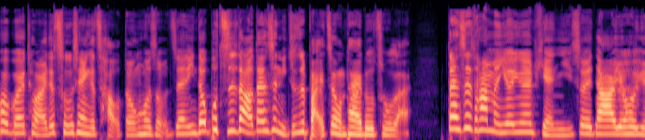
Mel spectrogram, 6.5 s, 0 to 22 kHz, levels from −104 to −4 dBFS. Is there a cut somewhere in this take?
no; 0 cuts

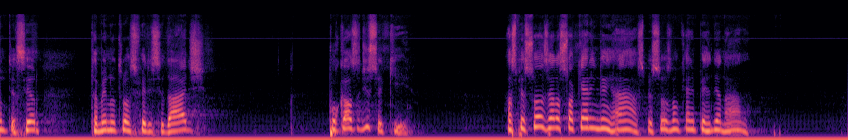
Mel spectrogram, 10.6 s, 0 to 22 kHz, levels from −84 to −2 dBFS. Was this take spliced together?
no; 0 cuts

